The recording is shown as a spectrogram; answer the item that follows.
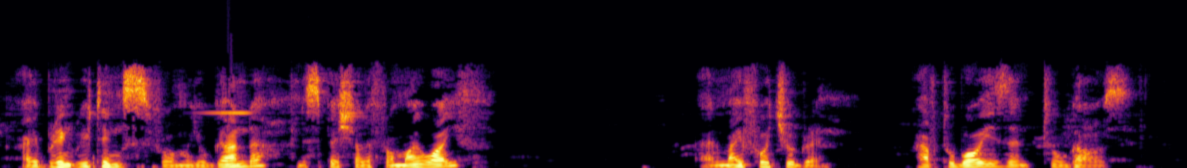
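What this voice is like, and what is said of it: Speaks English with a foreign accent. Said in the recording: “I pray that you understand my accent, because I also try to understand yours.”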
